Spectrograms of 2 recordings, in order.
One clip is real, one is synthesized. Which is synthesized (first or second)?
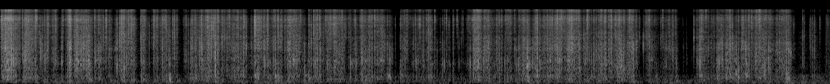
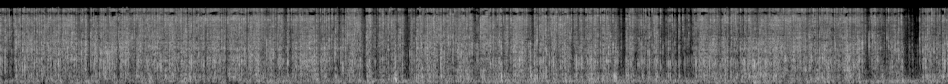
first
